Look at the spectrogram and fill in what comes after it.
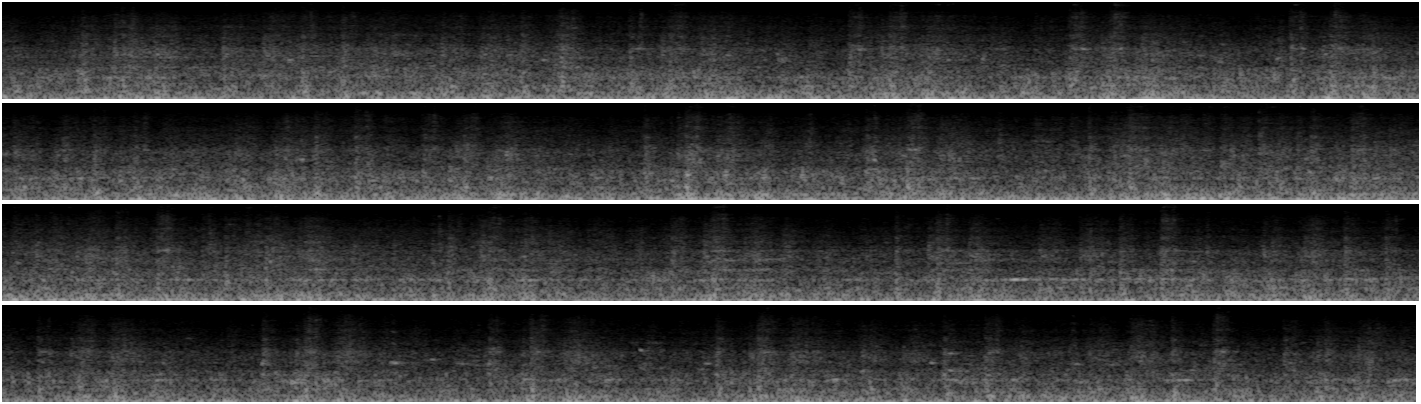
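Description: Freight train of covered wagons rolling past with a steady rumble, its wheels clicking over the rail joints again and again.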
